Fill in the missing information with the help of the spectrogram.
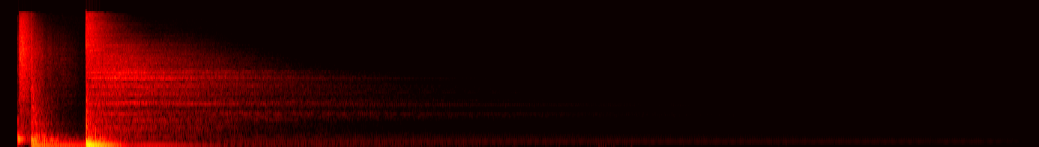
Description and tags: Ba-dum tss
My first sound effect
This sound effect is for jokes
Drums, Funny, humorous, Joke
